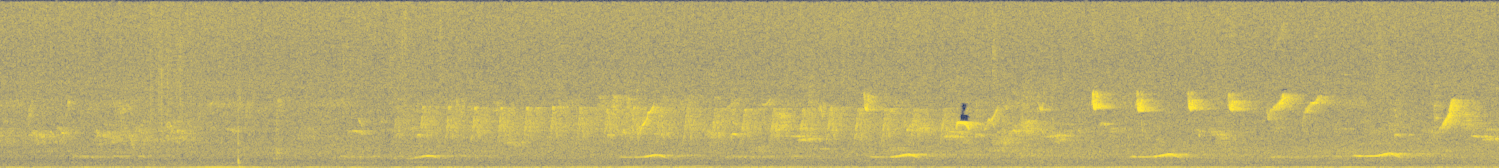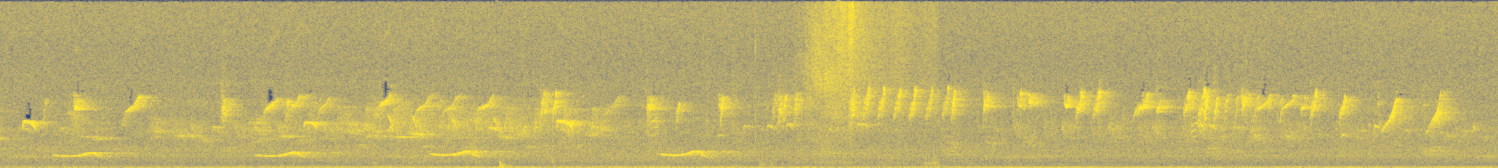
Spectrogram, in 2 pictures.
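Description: Birds calling in the background. One repeats a short rising note about every second and a half, stopping about two-thirds of the way through, over many quick higher chirps from other birds, with a low steady hum beneath.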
